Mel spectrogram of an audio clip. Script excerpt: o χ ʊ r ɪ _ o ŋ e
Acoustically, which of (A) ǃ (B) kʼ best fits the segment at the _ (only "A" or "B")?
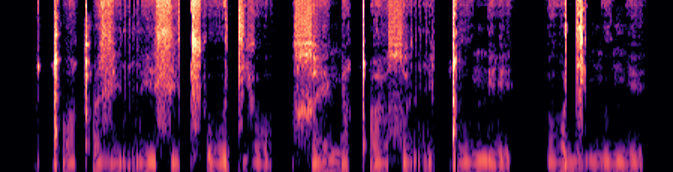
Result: A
